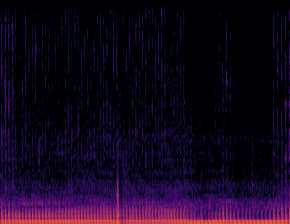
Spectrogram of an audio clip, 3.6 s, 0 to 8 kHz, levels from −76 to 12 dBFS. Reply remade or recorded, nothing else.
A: recorded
